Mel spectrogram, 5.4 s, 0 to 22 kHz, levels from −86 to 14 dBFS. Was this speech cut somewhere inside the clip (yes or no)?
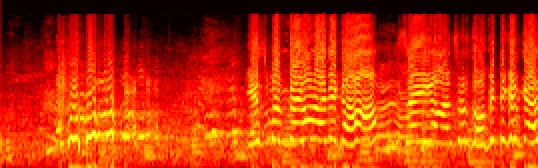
no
